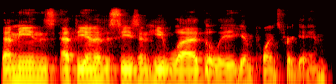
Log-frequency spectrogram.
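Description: A man's voice: medium pitch, little pitch movement, fairly quick. Young male host, casual, reads quiz options aloud, laughs often. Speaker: podcast host reading quiz questions. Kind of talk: casual chat.

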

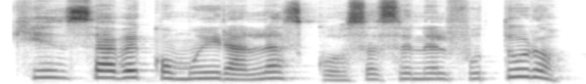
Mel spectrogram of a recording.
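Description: A woman voicing a young miller's daughter turned queen, begging in a high, imploring voice in a storybook reading. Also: unhurried, a little mellow. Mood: despairing.

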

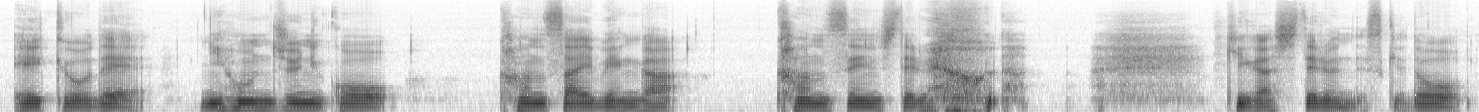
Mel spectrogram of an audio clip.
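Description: A man from Tottori hosts a casual solo podcast at a middle pitch. He muses in an easygoing, unhurried way and chuckles often. The voice sounds close and dry, with no room sound. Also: no echo. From Tottori, Japan. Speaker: podcast host.

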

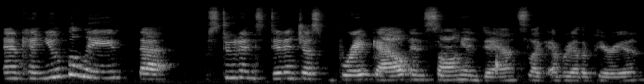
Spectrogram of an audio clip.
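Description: A woman's voice: on the high side, measured pace, a bit bright. A young woman co-hosting a podcast in casual chat, giggly and playful, slipping into a Valley Girl voice. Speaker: podcast co-host. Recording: roomy, mic at a distance.

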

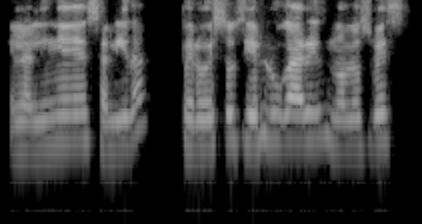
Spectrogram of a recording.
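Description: A woman's voice: fairly high pitch, steady tone, brisk, a little mellow, dry recording. A woman with a Mexican accent, an athlete recounting her experiences in a casual interview, often stopping and restarting her phrases. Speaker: Olympic athlete guest.

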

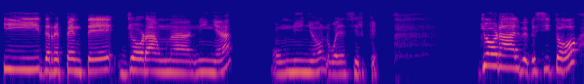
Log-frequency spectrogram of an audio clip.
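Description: A woman's voice: fairly high pitch, pushed and bright, dry recording, dull audio. A young Mexican woman co-hosting a podcast, telling a story in casual chat full of slang. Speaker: podcast co-host.

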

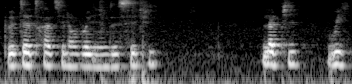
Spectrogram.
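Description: Woman, storyteller, expressive read-aloud, mid pitch, roomy echo. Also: moderate pace. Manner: steady, expressive reading with voiced dialogue. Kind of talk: reading a children's novel aloud.

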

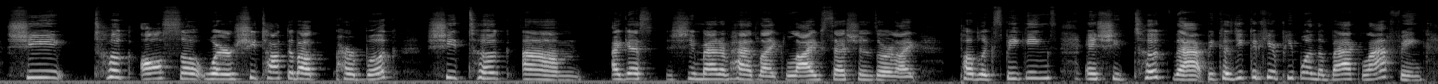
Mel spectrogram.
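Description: A woman's voice: fairly high pitch, slow pace. A woman in her thirties hosting a podcast interview, chatting casually and rambling with lots of "like". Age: 30s. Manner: chatty, rambling, says "like" constantly. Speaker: podcast host.

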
